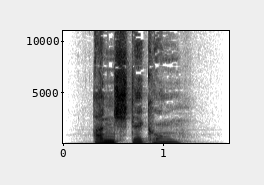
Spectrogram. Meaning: infection
- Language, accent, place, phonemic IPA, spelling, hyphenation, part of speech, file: German, Germany, Berlin, /ˈanˌʃtekʊŋ/, Ansteckung, An‧ste‧ckung, noun, De-Ansteckung.ogg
